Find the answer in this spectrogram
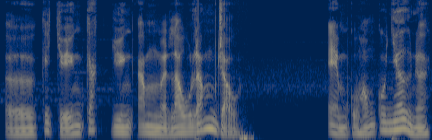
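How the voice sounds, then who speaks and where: Offhand middle-aged delta mother, voiced by a man, low and plain. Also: lively intonation, moderate pace, warm tone, soft background music. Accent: Mekong Delta Vietnamese.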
